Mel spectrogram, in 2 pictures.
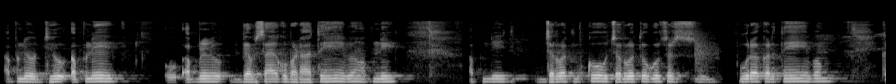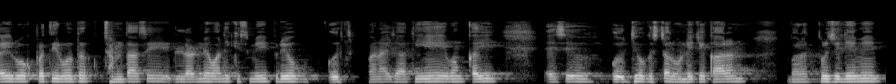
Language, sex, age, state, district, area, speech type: Hindi, male, 18-30, Rajasthan, Bharatpur, rural, spontaneous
